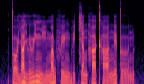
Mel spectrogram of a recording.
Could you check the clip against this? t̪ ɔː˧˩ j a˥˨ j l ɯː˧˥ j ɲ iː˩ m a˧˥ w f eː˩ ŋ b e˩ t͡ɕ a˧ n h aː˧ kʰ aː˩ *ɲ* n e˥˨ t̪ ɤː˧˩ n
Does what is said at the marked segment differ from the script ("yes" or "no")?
yes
